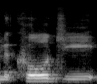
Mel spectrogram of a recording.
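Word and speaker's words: Mikolji: Um, but that's Ivan Mik G, which is I V A N. And then Mico G is M I K O L J I.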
